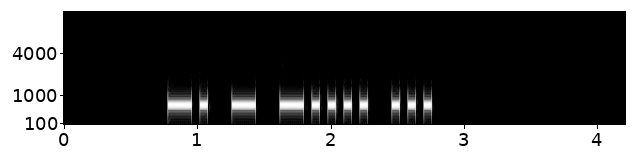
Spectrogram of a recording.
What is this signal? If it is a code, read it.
Morse code, heard as a keyed tone, about 20 wpm, 700 Hz. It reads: NT6S
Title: USA Call Signs - 4 Characters - 4x Character Spacing - 20wpm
